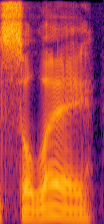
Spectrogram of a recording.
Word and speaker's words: Soleil: The opening tune, Soleil, that's how you pronounce it, right?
